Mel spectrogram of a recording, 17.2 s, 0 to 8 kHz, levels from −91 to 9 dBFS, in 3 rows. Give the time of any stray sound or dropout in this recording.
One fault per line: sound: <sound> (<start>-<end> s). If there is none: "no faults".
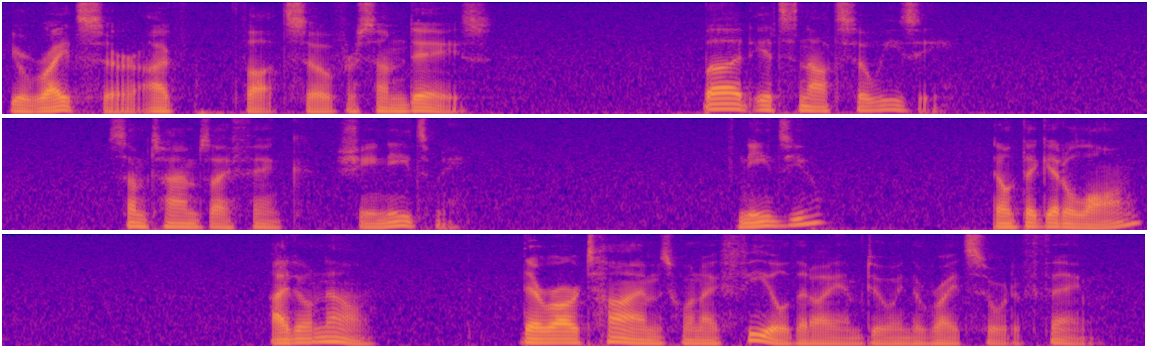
no faults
